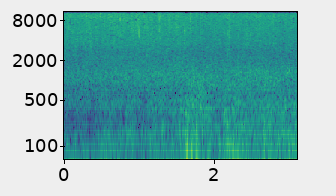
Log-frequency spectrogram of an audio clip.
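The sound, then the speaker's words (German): Heavy rain pours down in a steady, dense hiss, and a deep rumble of thunder rolls in briefly partway through. No voices are heard. “Es regnet Katzen und Hunde, heißt es auf Englisch, wenn es sinnflutartig schüttet.”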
